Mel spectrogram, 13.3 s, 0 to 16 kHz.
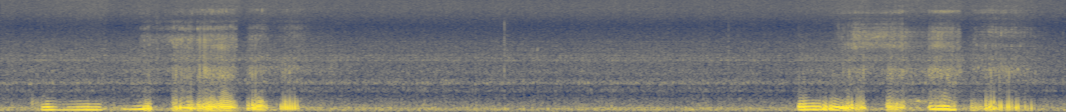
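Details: Worn-out Welsh Corgi asleep and snoring on 28 November 2021, with a cluster of low, rasping snore bursts, a long quiet stretch of hiss, then another group of throaty snores.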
